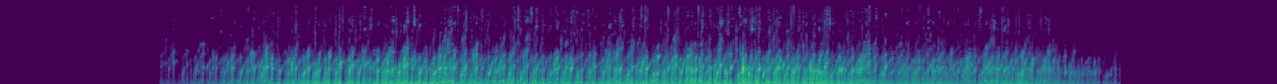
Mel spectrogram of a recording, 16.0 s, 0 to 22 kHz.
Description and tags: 16-1 Gargle close
Gargle in mouth
bathroom, CZ, Czech, gargle, mouth, Panska, water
